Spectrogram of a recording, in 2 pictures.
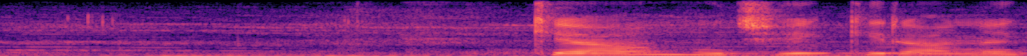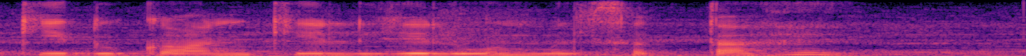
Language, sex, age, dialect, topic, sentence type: Hindi, female, 18-24, Marwari Dhudhari, banking, question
